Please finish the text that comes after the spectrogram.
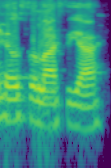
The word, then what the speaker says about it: Haile Selassie: Yeah, Haile Selassie.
